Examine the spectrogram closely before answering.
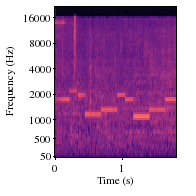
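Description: A classic Nokia ringtone plays on a mobile phone: a quick run of thin, pure electronic beeps at changing pitches, loud and close, with nothing else audible.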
